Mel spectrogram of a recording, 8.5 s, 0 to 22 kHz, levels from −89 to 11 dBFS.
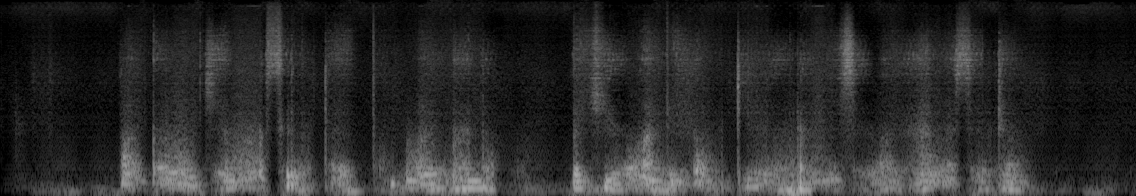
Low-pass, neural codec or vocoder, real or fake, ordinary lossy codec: none; codec, 44.1 kHz, 0.9 kbps, DAC; fake; none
